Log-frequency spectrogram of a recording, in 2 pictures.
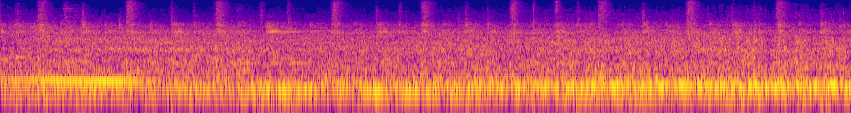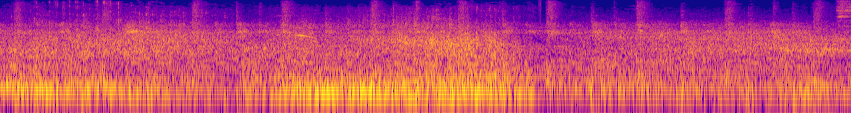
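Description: Classic American cars driving past one after another, their engines swelling as each passes close, loudest about halfway through and again a few seconds before the end. Music plays underneath.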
